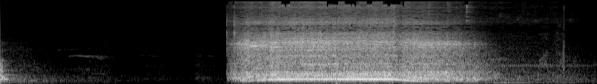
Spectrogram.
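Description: An electric mixer grinder whirs loudly for about three seconds, grinding tomato, green chilli, ginger and onion into a paste, then winds down after a quiet start.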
